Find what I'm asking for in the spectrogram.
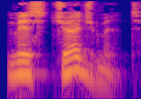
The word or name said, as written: misjudgment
